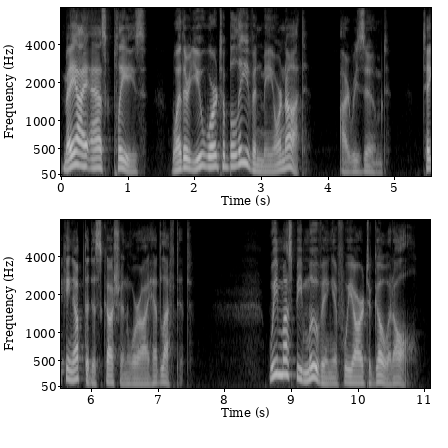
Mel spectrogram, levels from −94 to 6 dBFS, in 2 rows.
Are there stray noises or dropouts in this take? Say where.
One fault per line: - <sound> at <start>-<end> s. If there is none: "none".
none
